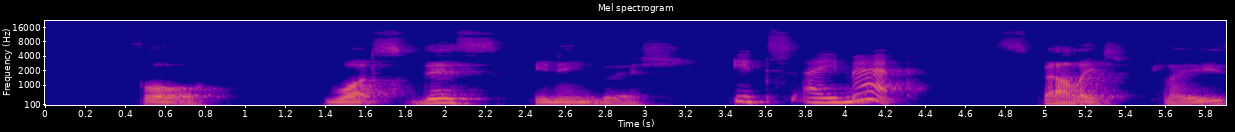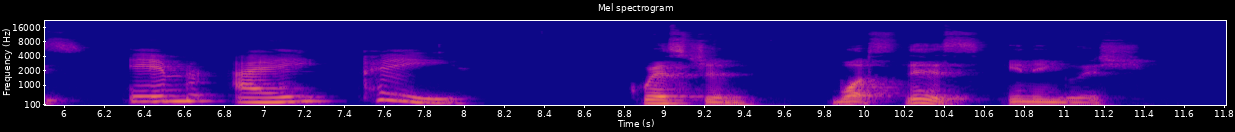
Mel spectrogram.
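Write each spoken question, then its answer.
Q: What's this in English?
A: A map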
